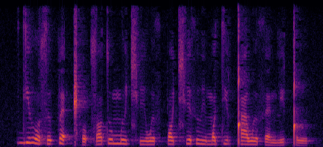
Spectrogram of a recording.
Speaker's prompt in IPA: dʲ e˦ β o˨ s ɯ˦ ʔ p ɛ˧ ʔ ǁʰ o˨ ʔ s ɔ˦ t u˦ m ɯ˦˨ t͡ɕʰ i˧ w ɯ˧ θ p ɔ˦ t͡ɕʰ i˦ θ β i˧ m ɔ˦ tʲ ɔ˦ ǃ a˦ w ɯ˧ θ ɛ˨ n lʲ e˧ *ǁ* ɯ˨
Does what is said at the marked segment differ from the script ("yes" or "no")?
yes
